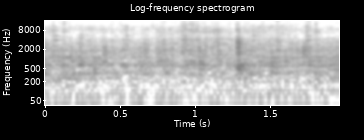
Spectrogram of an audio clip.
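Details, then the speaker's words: Old Dutch Phoenix Mentor single-speed bicycle after a complete drivetrain replacement: light, uneven scraping tick recurring as the crank turns in a quiet room; the plastic chain case trim rubs the crank arms, and the chain is too slack. "can you hear that stupid trim piece rubbing against the crank arms i guess that chain case does need a little bit more tweaking"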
